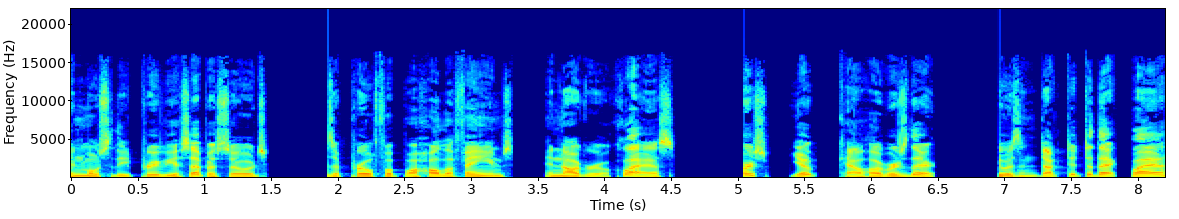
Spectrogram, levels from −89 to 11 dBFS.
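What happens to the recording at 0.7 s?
At 0.7 s the speech plays through intact, with no fault at that moment.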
